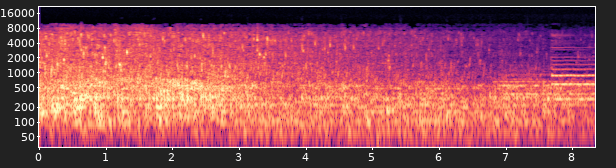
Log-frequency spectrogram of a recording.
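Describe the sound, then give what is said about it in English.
Water pours in around a person trapped under a lid that will not open, gushing in a loud, steady rush with a deep churning rumble underneath. Near the end, a faint tonal hum rises over the flow. No one speaks. “The water's coming in!”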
